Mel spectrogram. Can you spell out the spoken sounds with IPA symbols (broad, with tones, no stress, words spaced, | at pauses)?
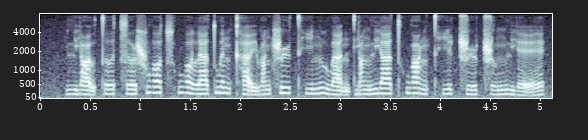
ljɑ̰˨˩ʊ̯t̪ɤ˧˥t͡sɤ˧˥ ʂwɔ˥t͡sʰwɔ˥˩lä˧˥ t̪wə˥˩nkʰa̰˨˩ɪ̯ɻɑ˦ŋʂɻ̩˥ t̪ʰi˧˥n lwa̰˨˩nt̪jɑ˦ŋljä˥ t̪ʰwɑ˥˩ŋt̪ʰi˧˥ ʈ͡ʂɻ̩˧˥ʈ͡ʂʊ˧˥ŋljɛ̰˨˩˦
